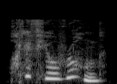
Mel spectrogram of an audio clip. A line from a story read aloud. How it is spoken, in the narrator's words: Lily whispers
